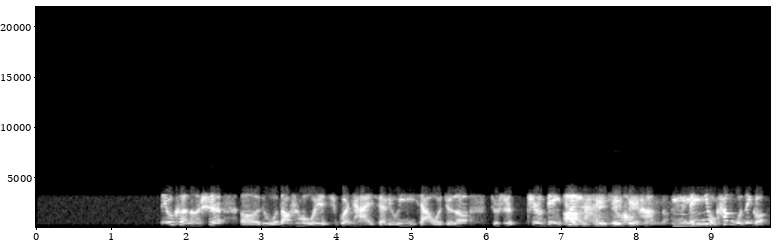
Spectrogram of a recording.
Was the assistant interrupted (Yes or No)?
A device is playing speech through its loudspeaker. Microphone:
Yes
